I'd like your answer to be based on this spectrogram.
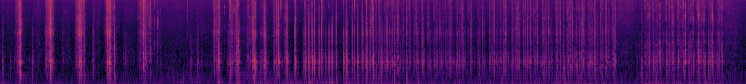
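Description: Long nails and fingertips press into and scratch the cracked surface of pink, sprinkle-topped crunchy slime filling a plastic tub. The result is a dense stream of crisp crunching and scratching crackles, with separate pops early on that merge into a near-continuous crackle and ease off briefly around the twelfth second before resuming.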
